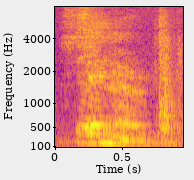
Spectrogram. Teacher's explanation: It's like I double up the N in there and it becomes center. Center. Yeah, it seems unnatural, but that's just the way it happens when the N is king.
